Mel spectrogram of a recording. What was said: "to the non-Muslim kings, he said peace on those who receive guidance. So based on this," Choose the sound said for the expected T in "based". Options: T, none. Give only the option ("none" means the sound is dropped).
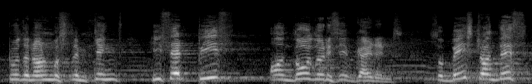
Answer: T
